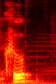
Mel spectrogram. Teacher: the p is not audibly released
